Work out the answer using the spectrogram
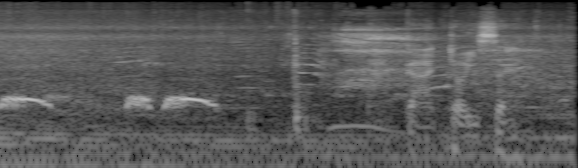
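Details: Spotted dove, Khmer bird said to have just begun calling, gives three short hoarse coos in quick succession, the last slightly longer and falling, followed by a man talking in Khmer and faint background noise.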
